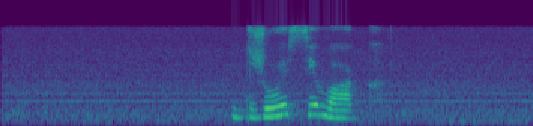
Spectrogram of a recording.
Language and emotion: Russian, neutral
